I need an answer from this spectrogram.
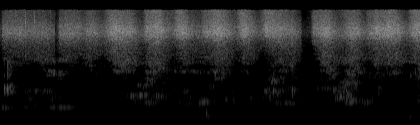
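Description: Close-miked chewing of a buttered bread roll: a rustling, crackly mouth noise that pulses about twice a second, with a short break a little before the end.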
